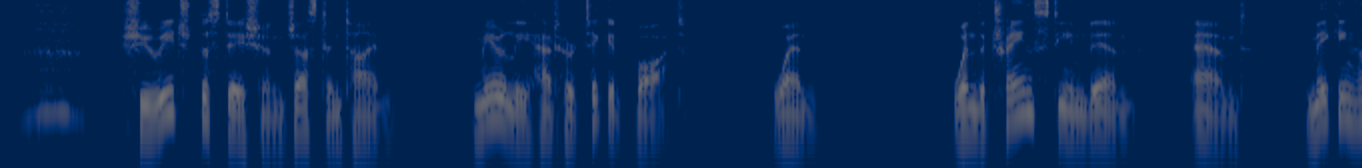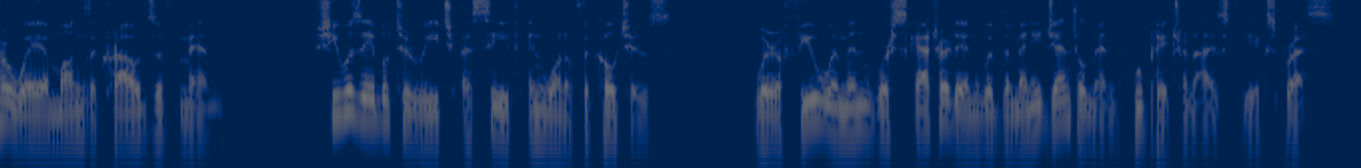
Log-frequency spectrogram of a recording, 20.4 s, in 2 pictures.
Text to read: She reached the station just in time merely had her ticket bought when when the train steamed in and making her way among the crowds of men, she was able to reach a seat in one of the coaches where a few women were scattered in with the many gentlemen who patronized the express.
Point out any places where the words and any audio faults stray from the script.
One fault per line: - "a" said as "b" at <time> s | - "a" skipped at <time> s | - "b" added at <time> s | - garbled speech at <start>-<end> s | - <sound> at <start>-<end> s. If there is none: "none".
- breath at 0.1-0.7 s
